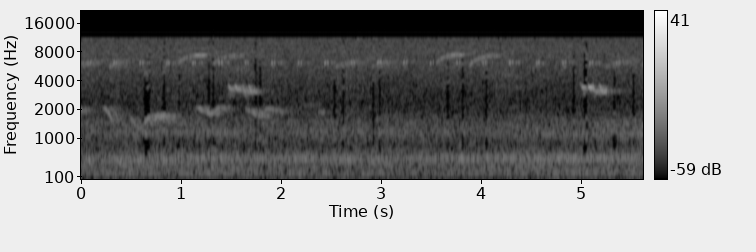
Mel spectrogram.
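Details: Wild dogs at a waterhole called Rosie's Pan in Balule Nature Reserve, South Africa, September 6, 2021, caught by a fixed webcam: short bird-like arched squeaks, a few grouped early then one higher note, beneath constant buzzing insects.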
